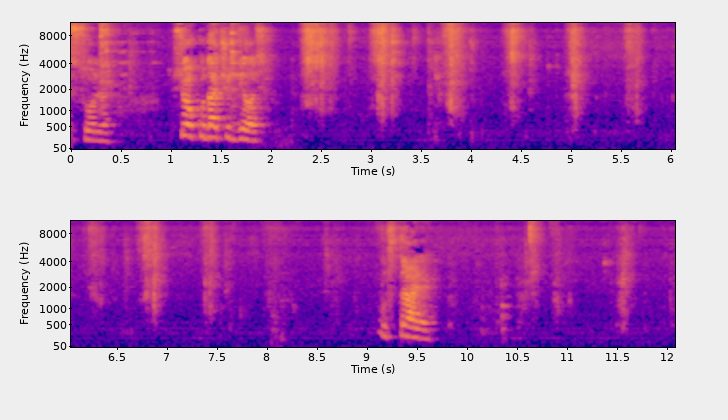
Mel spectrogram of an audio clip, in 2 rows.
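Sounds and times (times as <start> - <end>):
faint steady hum: 0.0 - 12.0
chewing crisp greens: 2.3 - 8.0, 9.7 - 12.0.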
